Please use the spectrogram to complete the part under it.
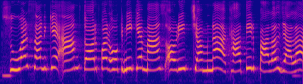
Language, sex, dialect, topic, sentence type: Bhojpuri, female, Southern / Standard, agriculture, statement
